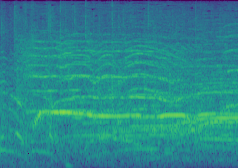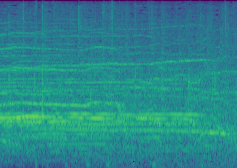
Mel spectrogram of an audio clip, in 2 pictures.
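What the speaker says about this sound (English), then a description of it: "Julio, how everyone's cheering for Phil right now." A crowd cheering and whooping at an axe throwing championship, sustained bright shouts filling the space at close range, with some voices mixed in.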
